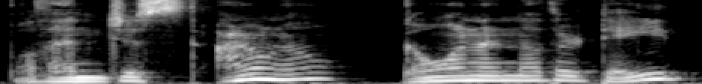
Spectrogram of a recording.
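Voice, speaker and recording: A man's voice: a little high, expressive, brisk, mellow, natural voice. A young man playing a nervous, joking roommate and close friend in an improvised audio roleplay, stammering and rambling hesitantly. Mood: awkward, surprised.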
